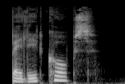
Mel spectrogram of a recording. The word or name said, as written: balletkorps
